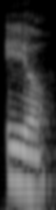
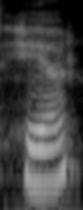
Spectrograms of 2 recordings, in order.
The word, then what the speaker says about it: heir: poet calls him unlucky heir. Heir is pronounced as air. It is not pronounced as hair or higher, it is pronounced as air.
